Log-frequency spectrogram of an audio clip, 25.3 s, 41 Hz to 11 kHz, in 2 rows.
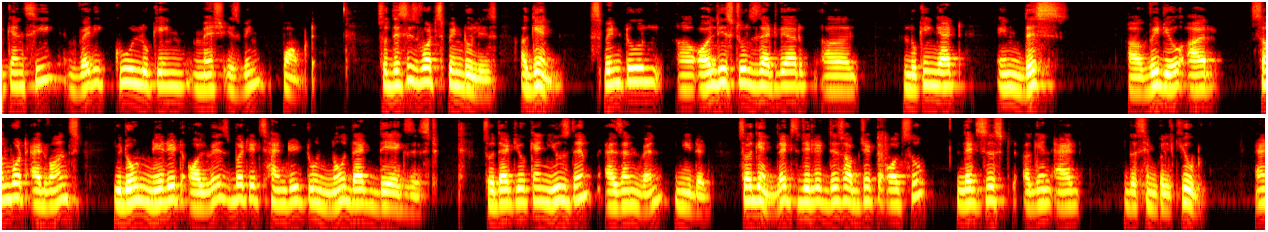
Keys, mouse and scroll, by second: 3.0 middle click, 3.1 Tab, 4.3 middle click, 5.6 middle click, 20.0 Tab, 20.7 click, 21.4 Delete, 22.2 a, 23.5 click, 24.7 click.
